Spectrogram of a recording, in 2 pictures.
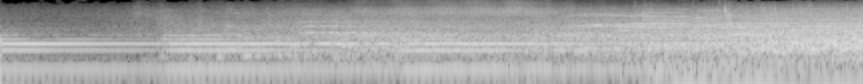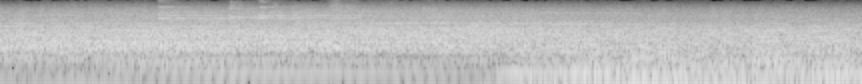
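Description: Music: a large pipe organ holding sustained chords, joined by handbells ringing together so that the sound builds into a dense, bright mass. The organ's bass notes grow stronger near the end.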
